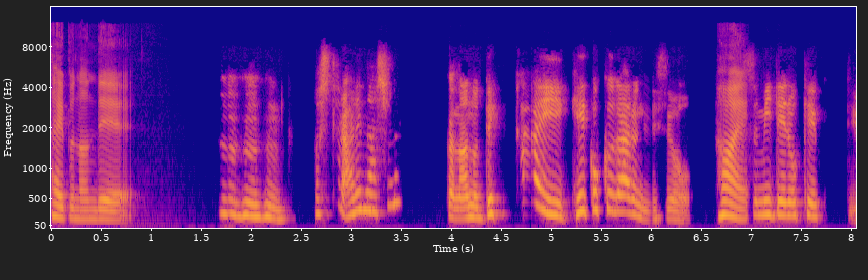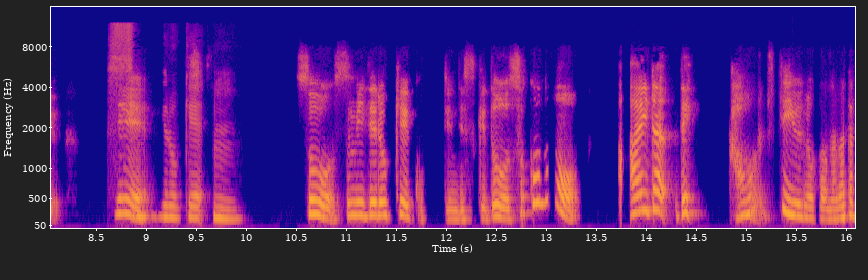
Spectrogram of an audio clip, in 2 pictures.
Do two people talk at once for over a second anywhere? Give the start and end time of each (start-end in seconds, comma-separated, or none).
none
